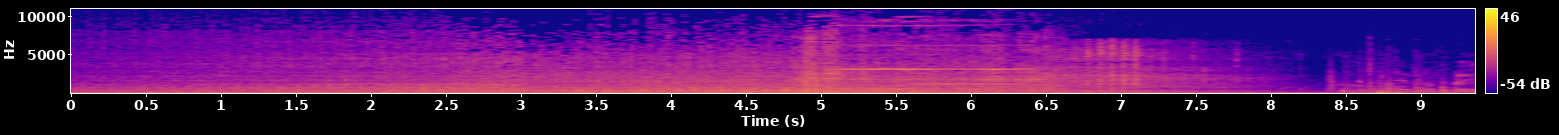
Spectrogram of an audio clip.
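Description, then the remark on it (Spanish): A heavy engine of a WWII Panther tank rumbles loudly and steadily while its metal tracks clatter and squeal, rising to a shrill grinding in the middle before the noise drops away, ending with a sharp knock. “Es una pantera.”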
